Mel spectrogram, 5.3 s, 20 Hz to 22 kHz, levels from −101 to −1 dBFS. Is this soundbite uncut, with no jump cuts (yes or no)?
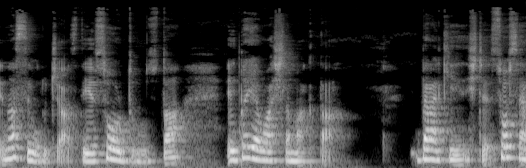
no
